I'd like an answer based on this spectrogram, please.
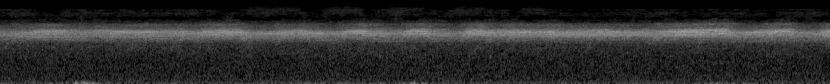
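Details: Japanese cicadas in summer, males producing tymbal song: an unbroken, shrill, high-pitched buzzing drone that holds steady with gentle swells in loudness, a dense chorus with no other clear sounds.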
